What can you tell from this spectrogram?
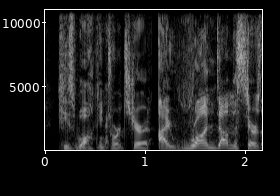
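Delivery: ordinary delivery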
